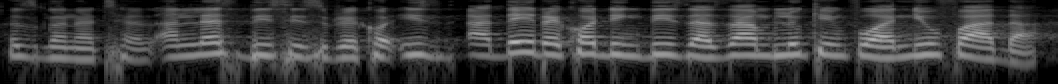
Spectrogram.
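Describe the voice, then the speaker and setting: A woman's voice: fairly high pitch, fairly quick, in a large hall. A woman in her twenties with a Kenyan accent doing stand-up comedy, teasing the audience and repeating lines for emphasis. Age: 20s.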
